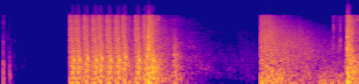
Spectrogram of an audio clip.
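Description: A rifle fires rapid bursts of loud gunshots.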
